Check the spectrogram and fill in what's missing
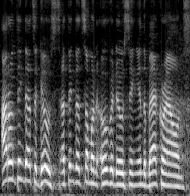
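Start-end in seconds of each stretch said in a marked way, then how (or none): none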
